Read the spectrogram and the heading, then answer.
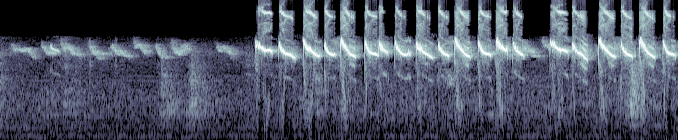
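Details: White-eye song opening with soft, thin, wavering twitters, then switching to a rapid, loud string of bright, high, downslurred chirps repeated over two per second, briefly pausing before resuming.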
